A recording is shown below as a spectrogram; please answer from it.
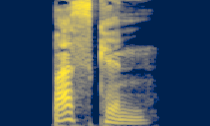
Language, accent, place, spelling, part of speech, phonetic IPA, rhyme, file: German, Germany, Berlin, Baskin, noun, [ˈbaskɪn], -askɪn, De-Baskin.ogg
- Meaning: female Basque (female member of a people)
